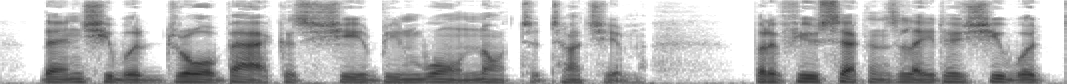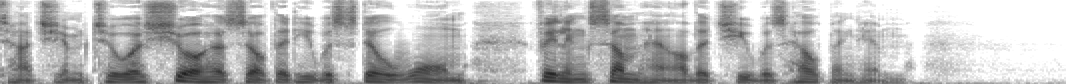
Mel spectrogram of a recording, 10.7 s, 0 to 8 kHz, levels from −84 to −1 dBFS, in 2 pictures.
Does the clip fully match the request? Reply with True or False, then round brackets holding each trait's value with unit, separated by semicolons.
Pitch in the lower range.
True (85 Hz)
